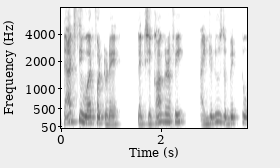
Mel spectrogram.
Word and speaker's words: lexicography: So the word for today is lexicography. The third syllable takes the primary accent and the first syllable takes the secondary accent.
